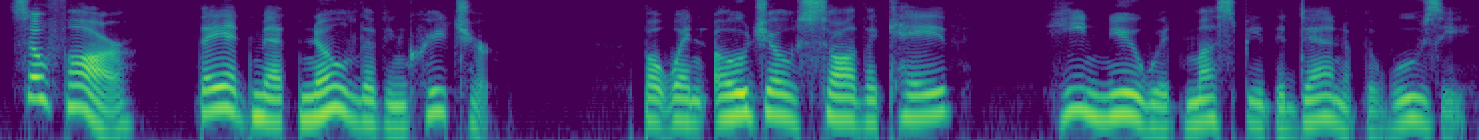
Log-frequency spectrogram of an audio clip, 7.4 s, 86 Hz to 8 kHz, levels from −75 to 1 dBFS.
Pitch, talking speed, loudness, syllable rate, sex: 175 Hz, 195 wpm, -20 LUFS, 4.8 syllables/s, female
